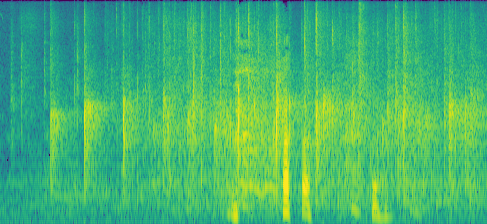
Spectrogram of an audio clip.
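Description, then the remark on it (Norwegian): A burst of audience applause, many hands clapping in a dense, steady patter that swells and holds for several seconds, with a few voices calling out briefly in the middle. “Det fortjener en applaus, synes jeg.”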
